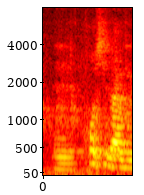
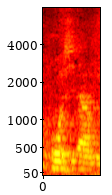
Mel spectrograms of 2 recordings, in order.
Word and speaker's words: 보시: 그래서 그러니까 포시라고 있지 않고 보시라고 있고, 아까도 정편지라고 있지 않고 정편지라고 있고.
